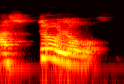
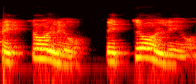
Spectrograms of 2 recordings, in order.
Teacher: lleva la mayor fuerza de voz en la antepenúltima sílaba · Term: palabra esdrújula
